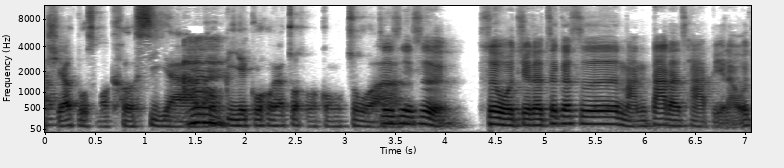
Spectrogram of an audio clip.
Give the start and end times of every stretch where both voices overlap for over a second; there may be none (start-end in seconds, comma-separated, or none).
none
